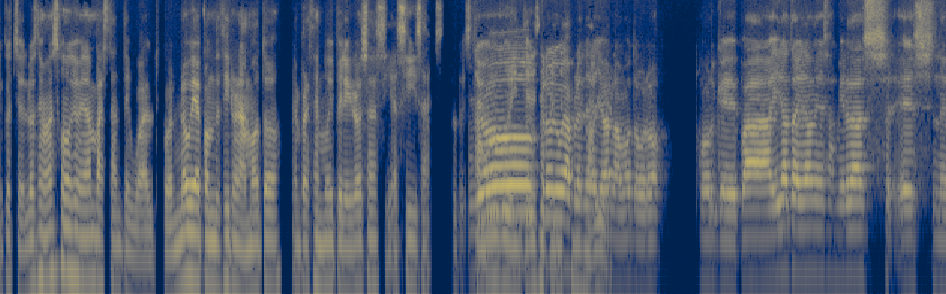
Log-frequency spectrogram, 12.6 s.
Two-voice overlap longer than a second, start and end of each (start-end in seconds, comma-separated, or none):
6.2-8.1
